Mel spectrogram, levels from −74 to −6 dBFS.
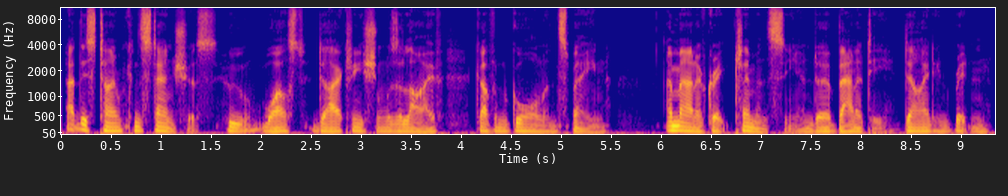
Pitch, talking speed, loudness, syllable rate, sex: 90 Hz, 150 wpm, -20 LUFS, 4.5 syllables/s, male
